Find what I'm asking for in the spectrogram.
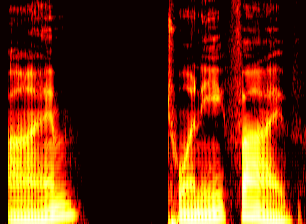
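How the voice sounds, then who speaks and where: Teacher voice for phrase drills: slow, chunked repetition, dry close sound. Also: low voice, expressive, darkish tone, dry recording. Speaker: language teacher.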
